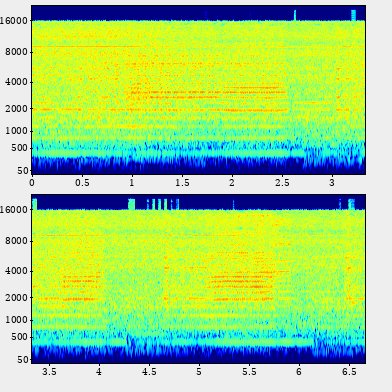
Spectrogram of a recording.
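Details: Router milling out an upper receiver: steady high-pitched scream with a harsh rattly edge that comes and goes each pass; chatter because the end mill sticks too far out, even though it is supported by a bearing.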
